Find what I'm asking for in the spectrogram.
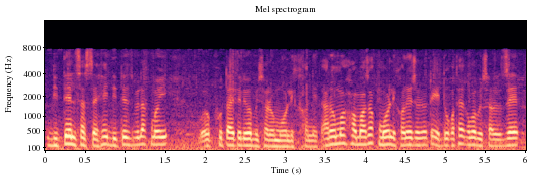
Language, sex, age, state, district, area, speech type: Assamese, male, 18-30, Assam, Nalbari, rural, spontaneous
